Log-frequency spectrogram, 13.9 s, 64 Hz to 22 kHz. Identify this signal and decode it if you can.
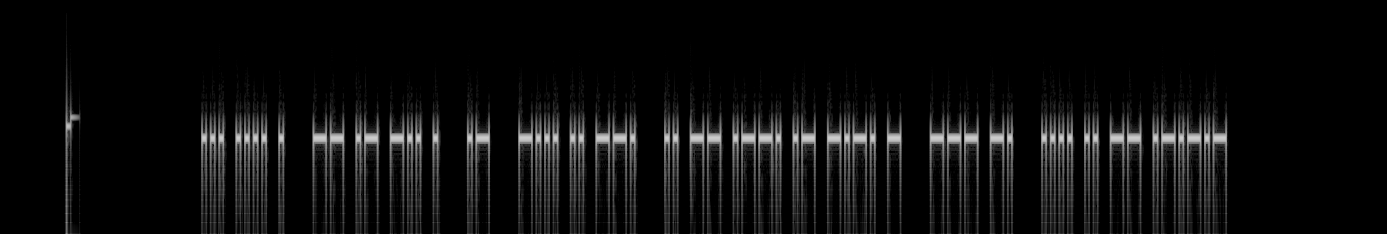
Morse code, heard as a keyed tone, about 28 wpm, 700 Hz. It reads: SHE MADE A BIG IMPACT ON HIM.
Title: Sentences from Top 1000 Words - Review Part 6 - 28wpm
